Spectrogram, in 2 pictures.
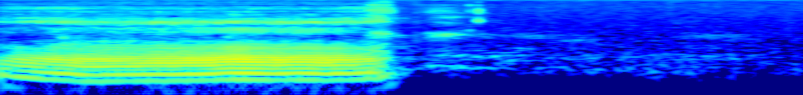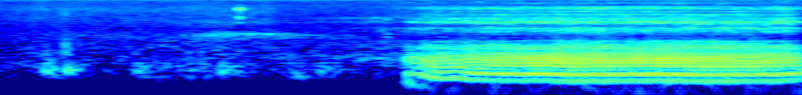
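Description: Two long, loud, buzzing snores separated by a quiet pause of about three seconds.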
